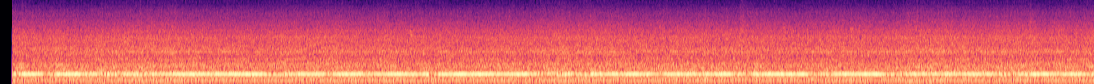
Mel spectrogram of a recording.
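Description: A running engine or motor-driven machine droning steadily, with a constant low hum over a rumble.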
